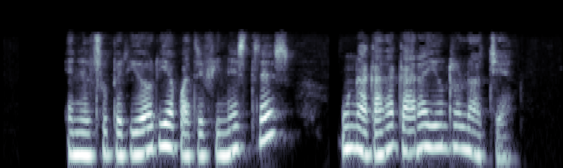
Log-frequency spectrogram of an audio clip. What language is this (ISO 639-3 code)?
cat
